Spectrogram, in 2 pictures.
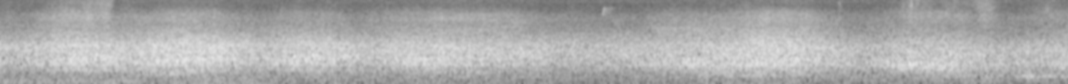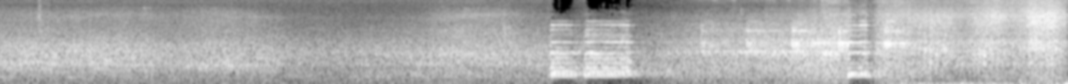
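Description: A train's steady rushing rumble on the rails, then a train horn sounding one blast of about a second and a short second blast. The rumble grows louder near the end as a train comes closer.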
